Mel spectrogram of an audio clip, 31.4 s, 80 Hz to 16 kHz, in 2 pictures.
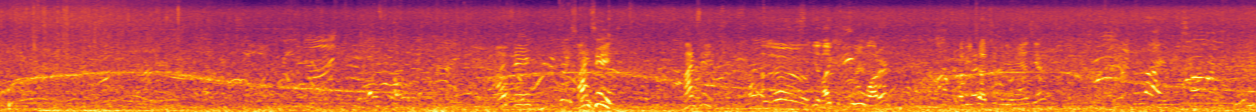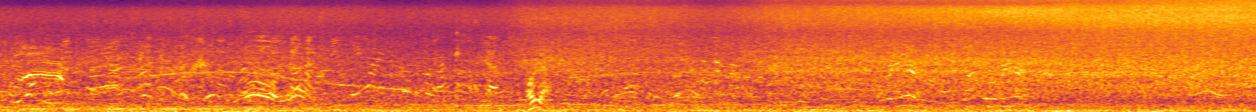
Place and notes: Lake Shore East Park Sounds on the West Side
Recorded on Zoom H4N. Above water, near the Western Water Gardens in the Lake Shore East Park.
IL, USA, 8 June 2017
